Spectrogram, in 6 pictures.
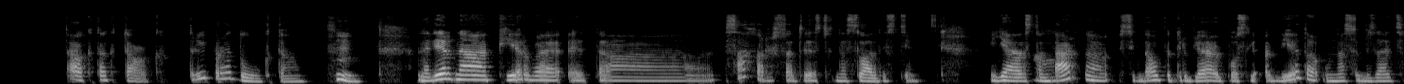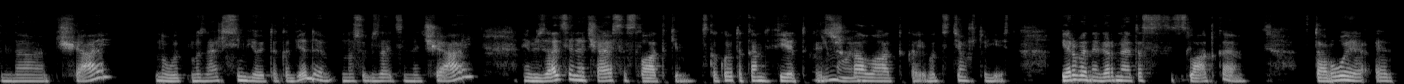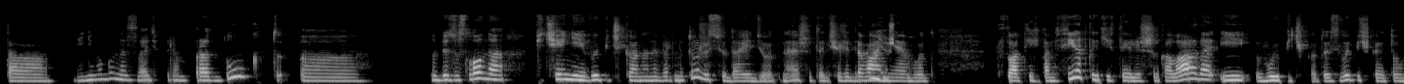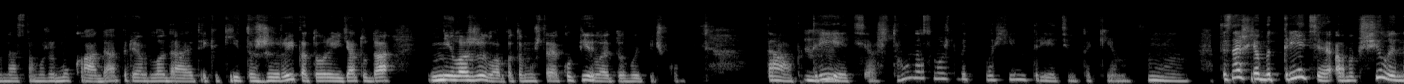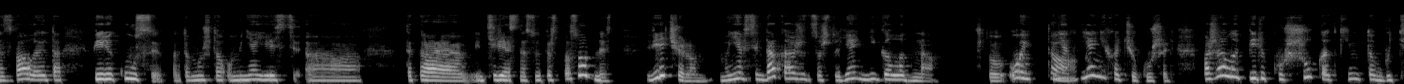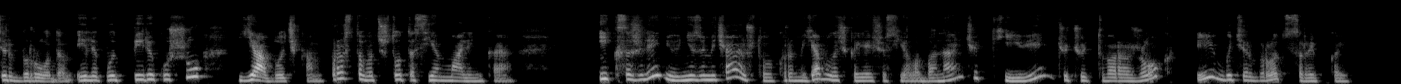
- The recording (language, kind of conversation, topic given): Russian, advice, Как вы переживаете из-за своего веса и чего именно боитесь при мысли об изменениях в рационе?
- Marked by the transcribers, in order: none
